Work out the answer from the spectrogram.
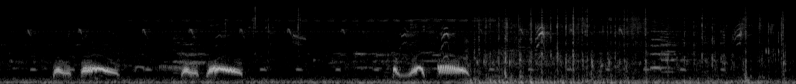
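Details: Decoy spotted dove at a bird trap cooing in paired, slightly falling notes over the first half, then a burst of wing flapping and rustling clatter, with soft chirps from small birds in the background.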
